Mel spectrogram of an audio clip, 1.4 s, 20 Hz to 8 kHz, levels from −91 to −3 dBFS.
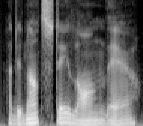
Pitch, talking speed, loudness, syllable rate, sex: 95 Hz, 250 wpm, -15 LUFS, 5.8 syllables/s, male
